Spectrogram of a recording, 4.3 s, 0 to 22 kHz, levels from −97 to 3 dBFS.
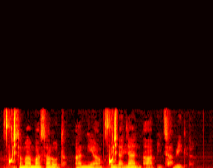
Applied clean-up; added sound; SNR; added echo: none; Drip; -1 dB; none.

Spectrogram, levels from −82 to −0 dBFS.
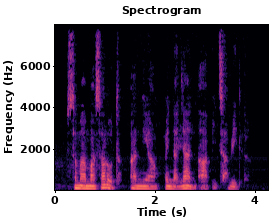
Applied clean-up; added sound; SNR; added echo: none; none; none; none.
